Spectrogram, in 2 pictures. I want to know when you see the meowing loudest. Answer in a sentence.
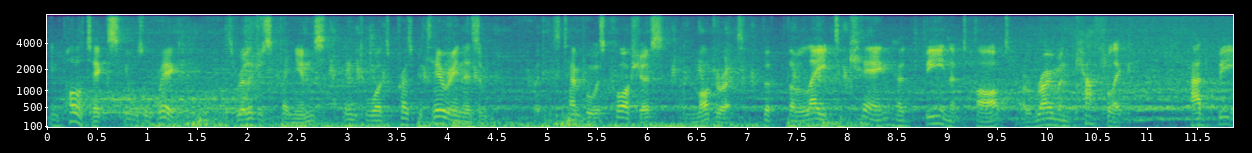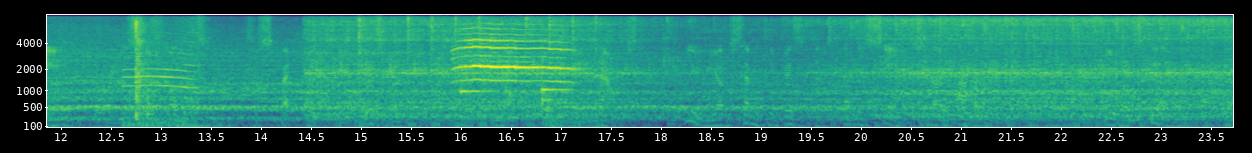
The loudest moment of the meowing is at 16 seconds.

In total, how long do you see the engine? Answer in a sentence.
You can hear the engine for 9 seconds altogether.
